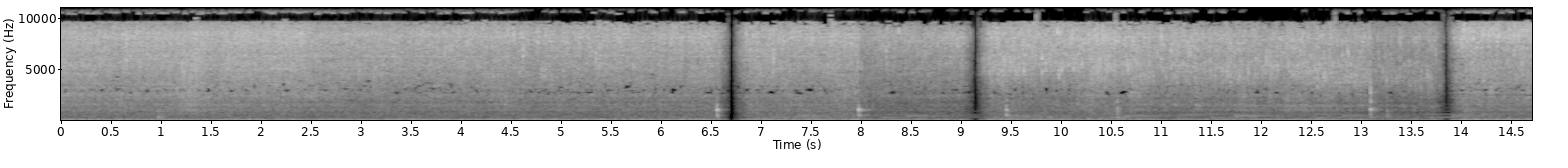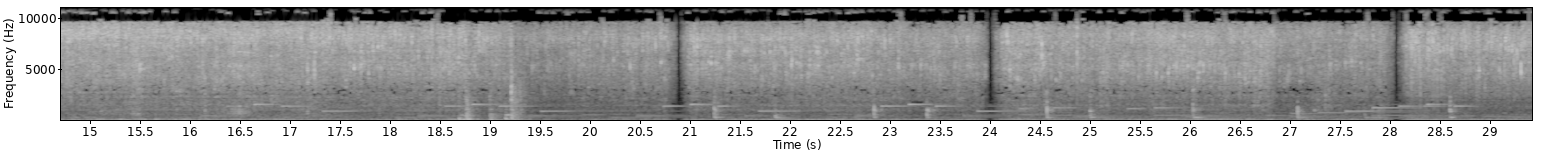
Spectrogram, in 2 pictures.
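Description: Shrimp sizzling in hot oil in a ceramic-coated frying pan, turned with a wooden spoon, with minced garlic added partway through; a brief clatter a little past the middle. Soft melodic background music plays over it from a few seconds in.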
